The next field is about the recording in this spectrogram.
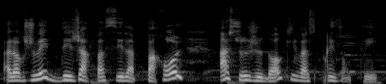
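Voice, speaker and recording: A woman's voice: on the low side, expressive, brisk. A woman hosting a web TV interview in a gallery, asking encouraging questions with faint music behind. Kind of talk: street interview at an event. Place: art gallery.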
